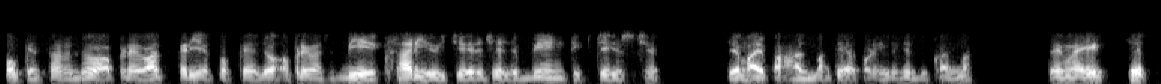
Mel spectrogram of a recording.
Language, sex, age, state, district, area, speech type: Gujarati, male, 18-30, Gujarat, Junagadh, urban, conversation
